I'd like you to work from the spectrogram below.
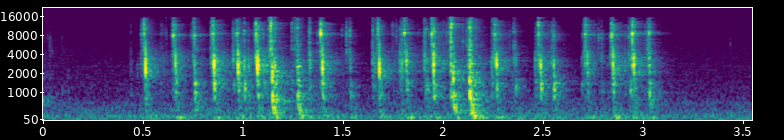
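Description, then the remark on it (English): Rapid, clattering keystrokes on a computer keyboard, a steady burst of sharp clicks lasting about three seconds, fairly loud with no talking. “I also apologize for the keyboard, I know it's loud.”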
